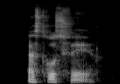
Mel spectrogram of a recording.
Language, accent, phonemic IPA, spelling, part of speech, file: French, France, /as.tʁɔs.fɛʁ/, astrosphère, noun, LL-Q150 (fra)-astrosphère.wav
- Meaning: astrosphere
